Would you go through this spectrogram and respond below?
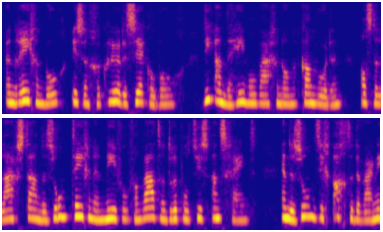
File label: speaker, nl NL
